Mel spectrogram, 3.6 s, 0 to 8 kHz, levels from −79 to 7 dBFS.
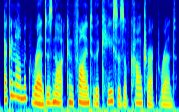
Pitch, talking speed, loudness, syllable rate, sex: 180 Hz, 185 wpm, -19 LUFS, 5.3 syllables/s, female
